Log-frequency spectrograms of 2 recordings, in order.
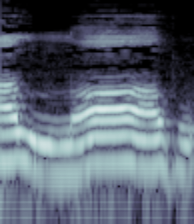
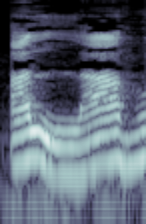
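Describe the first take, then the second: First: "আল্লাহু" slow, with a rounded aw, al-law-hu; correct heavy "আল্লাহু". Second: "আল্লাহ" with a thin, open a, al-laa-hu; wrong thin "আল্লাহ". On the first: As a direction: thicken and stretch the middle of "আল্লাহু". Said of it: "আল্লাহু বলবেন". ("আল্লাহু" মোটা ল টেনে, আল্লোহু) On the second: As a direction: say "আল্লাহ" slowly with a light laa. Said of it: "আল্লাহ না বলে". ("আল্লাহ" পাতলা লা দিয়ে) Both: Shown as a demonstration.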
